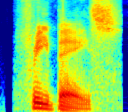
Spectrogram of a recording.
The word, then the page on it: freebase: American English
